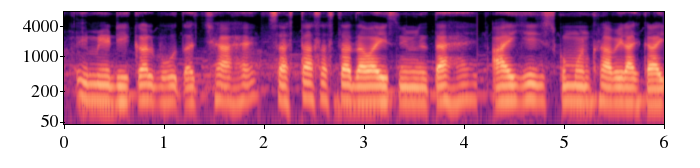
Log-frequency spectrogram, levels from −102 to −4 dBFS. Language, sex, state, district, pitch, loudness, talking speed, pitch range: Maithili, male, Bihar, Supaul, 130 Hz, -23 LUFS, 180 wpm, 125-140 Hz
